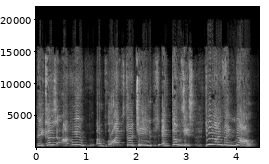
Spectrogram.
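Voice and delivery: high-pitched, slow, drawn-out yell; over-the-top yelled protest. Pretend. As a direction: shout it in mock outrage, way up high. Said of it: "I need to stop yelling".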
